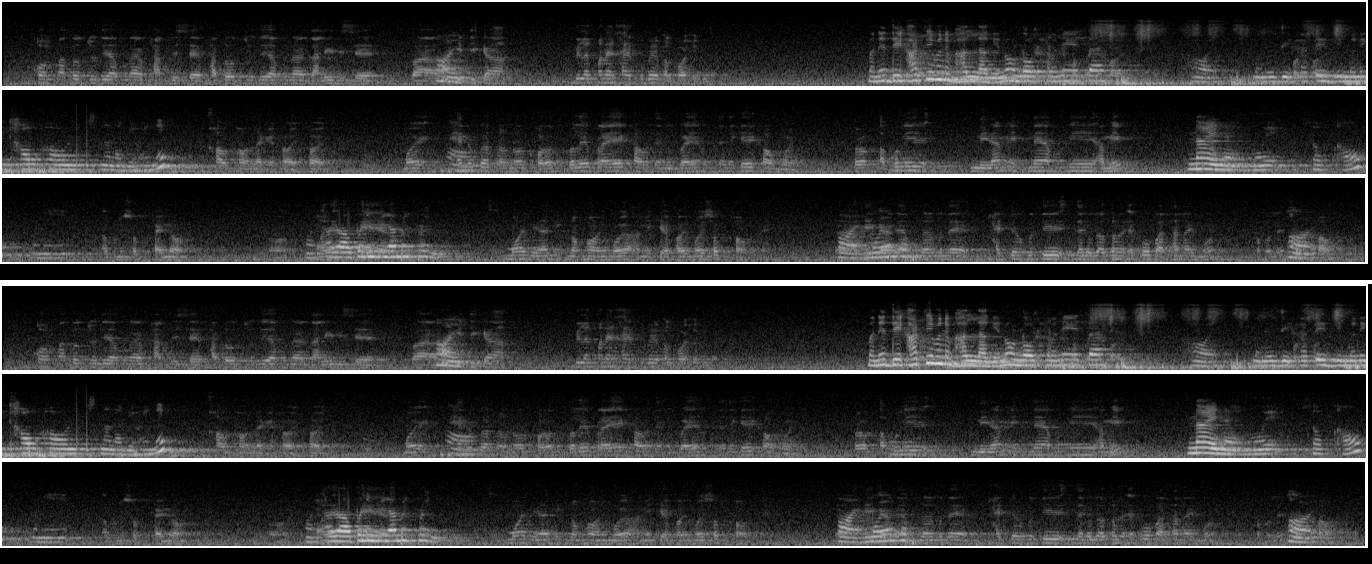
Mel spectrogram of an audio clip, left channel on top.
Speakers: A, on the left; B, on the right.
A: কল পাতত যদি আপোনাৰ ভাত দিছে ভাতত যদি আপোনাৰ দালি দিছে বা
B: হয়
A: পিটিকা সেইবিলাক মানে
B: হয়
A: খাই খুবেই ভাল পাও সেইবিলাক।
B: মানে
A: সেনেকুৱা
B: দেখাতে মানে ভাল লাগে ন ন
A: দেখাতে
B: মানে
A: ভাল
B: এটা
A: লাগে হয়
B: হয় মানে দেখাতে
A: হয় হয়
B: যিমানে খাও খাও নিচিনা লাগে হয়নে
A: খাও খাও লাগে হয় হয়
B: হয়
A: মই
B: অঁ হয়
A: সেনেকোৱা ধৰণৰ ঘৰত গলে প্ৰায়ে খাও তেনেকোৱাই তেনেকেই খাও
B: হয়
A: মই। ধৰক
B: হয়
A: আপুনি নিৰামিষ নে আপুনি আমিষ।
B: নাই নাই মই চব খাও মানে
A: আপুনি চব খাই ন অ
B: হয়
A: মানে
B: আৰু আপুনি
A: সেই
B: নিৰামিষ
A: আৰু মানে।
B: হয় নি
A: মই নিৰামিষ নহয় মইয়ো আমিষ হয়, মই চব খাও মানে
B: হয়
A: সেইকাৰণে
B: ময়ো খুব
A: আপোনাৰ মানে খাদ্যৰ প্ৰতি তেনেকোৱা ধৰণৰ একো বাধা নাই মোৰ খাবলৈ
B: হয়
A: চব খাও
